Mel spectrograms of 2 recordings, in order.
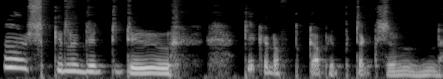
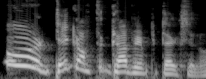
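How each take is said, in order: First: Lightly voiced cartoon sailor; a hint of a gruff cartoon sailor; Popeye voice. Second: High, impish little leprechaun. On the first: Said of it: "He'd be like". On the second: Pretend. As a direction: play a cheeky leprechaun.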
